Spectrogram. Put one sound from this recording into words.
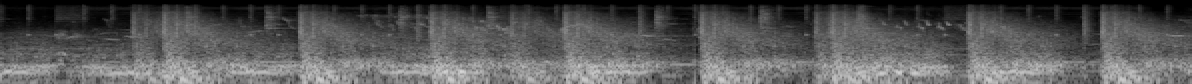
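A shotgun fires loud blasts, about once a second.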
